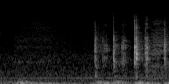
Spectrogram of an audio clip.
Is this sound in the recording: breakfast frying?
no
